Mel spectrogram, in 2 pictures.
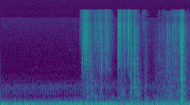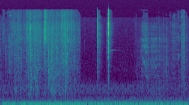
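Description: Irregular bursts of rustling and scuffling with several sharp knocks, over a low steady rumble. They start about two seconds in, pause briefly after about five seconds, and return near the end.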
